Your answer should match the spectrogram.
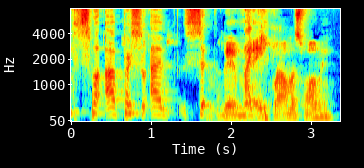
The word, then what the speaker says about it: Vivek Ramaswamy: Vivek Ramaswamy.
